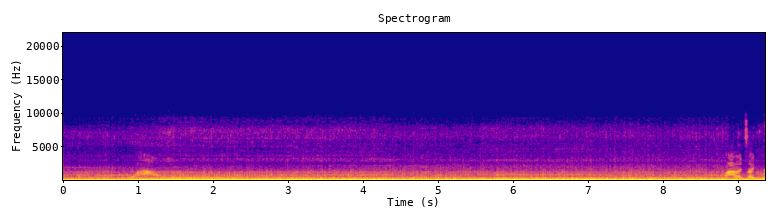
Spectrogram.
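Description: A 2023 Harley-Davidson Road Glide ST with a 135 Stage 4 engine on a test ride gives a steady, loud low drone with wind rush throughout, and brief vocal sounds break in near the start and end.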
